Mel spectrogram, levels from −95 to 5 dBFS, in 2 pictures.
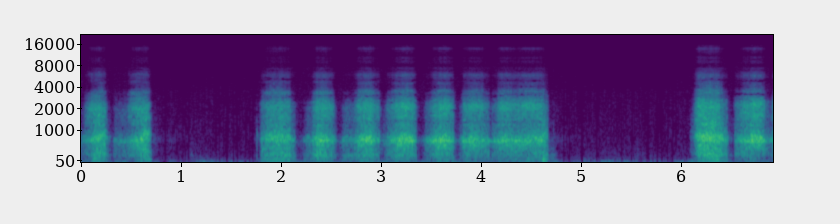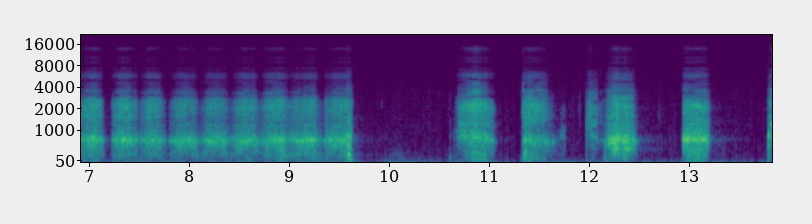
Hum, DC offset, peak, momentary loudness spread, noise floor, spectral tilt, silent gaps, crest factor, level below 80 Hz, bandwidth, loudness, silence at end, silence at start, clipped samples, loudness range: none; under 0.1%; -10 dBFS; 9 LU; -70 dBFS; -5.5 dB/octave; none; 20 dB; -56 dBFS; 15 kHz; -29 LUFS; 0 s; 0 s; under 0.1%; 3 LU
